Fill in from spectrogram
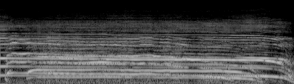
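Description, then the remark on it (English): A steady, sustained dial tone hums without a break for about three seconds, rich in overtones, then its pitch sags and bends downward just before it cuts off. “I'd like you to enjoy this free dial tone.”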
